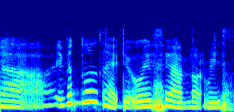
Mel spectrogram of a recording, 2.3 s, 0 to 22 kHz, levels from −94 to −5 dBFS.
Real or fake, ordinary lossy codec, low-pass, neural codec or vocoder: fake; none; none; codec, 16 kHz, 8 kbps, FreqCodec, smaller model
